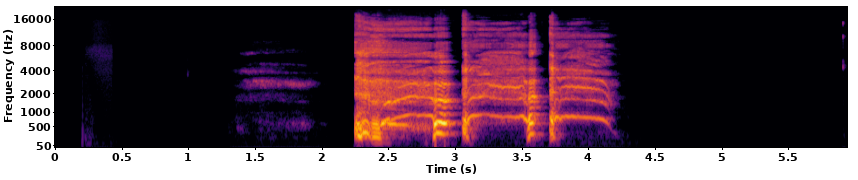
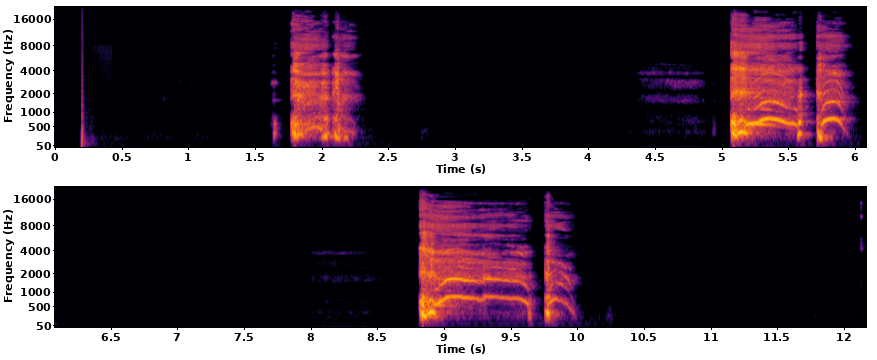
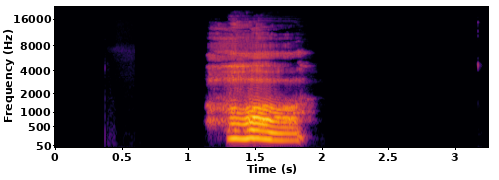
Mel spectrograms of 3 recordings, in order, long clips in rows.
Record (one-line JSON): {"cough_length": "5.9 s", "cough_amplitude": 29016, "cough_signal_mean_std_ratio": 0.35, "three_cough_length": "12.2 s", "three_cough_amplitude": 27461, "three_cough_signal_mean_std_ratio": 0.3, "exhalation_length": "3.3 s", "exhalation_amplitude": 27441, "exhalation_signal_mean_std_ratio": 0.33, "survey_phase": "beta (2021-08-13 to 2022-03-07)", "age": "65+", "gender": "Female", "wearing_mask": "No", "symptom_none": true, "symptom_onset": "12 days", "smoker_status": "Never smoked", "respiratory_condition_asthma": false, "respiratory_condition_other": false, "recruitment_source": "REACT", "submission_delay": "5 days", "covid_test_result": "Negative", "covid_test_method": "RT-qPCR", "influenza_a_test_result": "Negative", "influenza_b_test_result": "Negative"}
